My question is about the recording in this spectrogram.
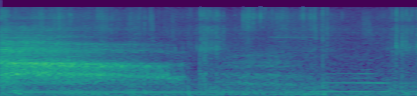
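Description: A long audible breath out, a breathy hiss that fades away over about two seconds, then quiet room tone with a faint steady hum.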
